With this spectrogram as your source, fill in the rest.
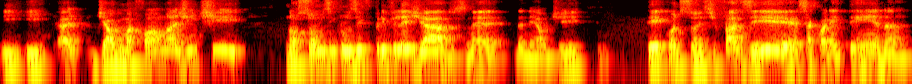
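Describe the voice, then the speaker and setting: A man speaks at a fairly slow pace in a somewhat breathy voice. His pitch is medium, with ordinary pitch variation. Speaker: singer-songwriter. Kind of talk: interview answer.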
